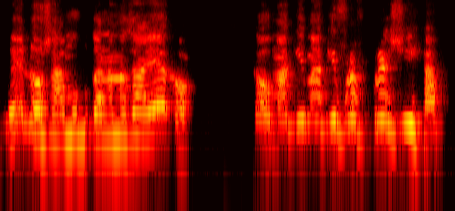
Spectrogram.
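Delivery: high, rising mock scold; scolding reply. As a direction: tell him off sharply. [name] scolds caller on phone.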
